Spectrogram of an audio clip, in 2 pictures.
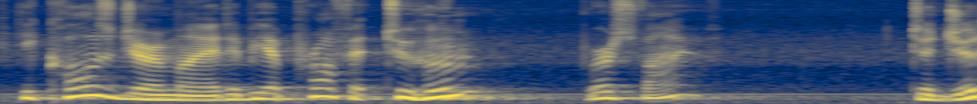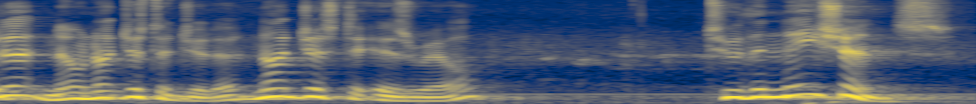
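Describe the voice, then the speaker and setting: A man born in Spain, with a mixed international accent, preaches a sermon at a church service. His voice sits a little higher than most men's. He keeps turning to the congregation with rhetorical questions. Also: darkish tone. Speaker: pastor.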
